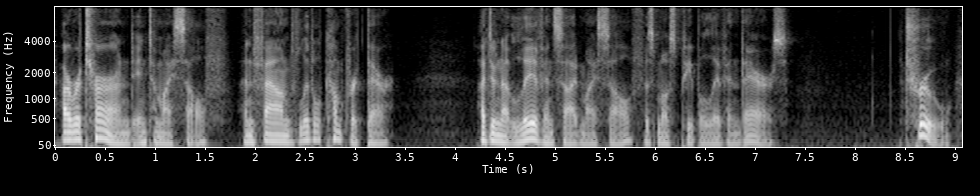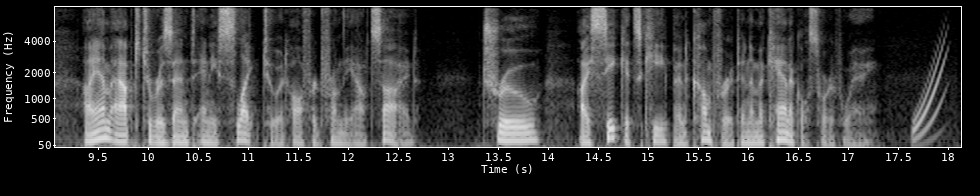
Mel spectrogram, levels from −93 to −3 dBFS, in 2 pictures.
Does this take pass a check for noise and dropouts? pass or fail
fail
